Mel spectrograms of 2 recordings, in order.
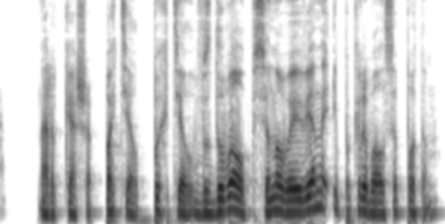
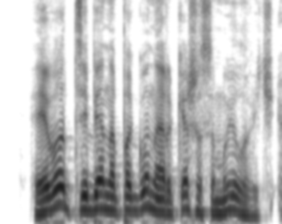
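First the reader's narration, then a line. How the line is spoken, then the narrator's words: Smirking grunt. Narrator (Russian): хмыкнул я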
